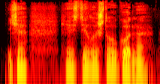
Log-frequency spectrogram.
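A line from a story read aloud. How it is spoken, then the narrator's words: Forced, strained words. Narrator (Russian): выдавила она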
